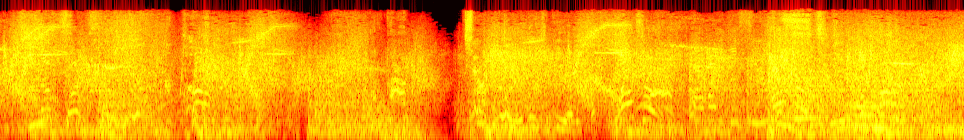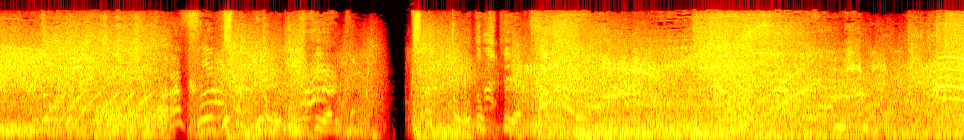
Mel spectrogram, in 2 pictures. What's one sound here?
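Energy blasts roar and crackle.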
